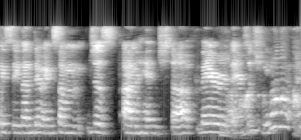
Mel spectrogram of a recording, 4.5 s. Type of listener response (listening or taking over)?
taking over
